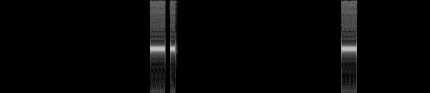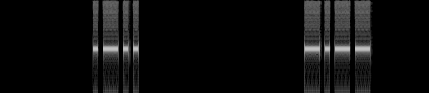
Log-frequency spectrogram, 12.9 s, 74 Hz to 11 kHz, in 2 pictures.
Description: Morse code, heard as a keyed tone, about 16 wpm, spaced as for 3 wpm, 800 Hz. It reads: NTLY
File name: Spaced Characters / Spaced Characters-mp3s / Weather5 22 sp @5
